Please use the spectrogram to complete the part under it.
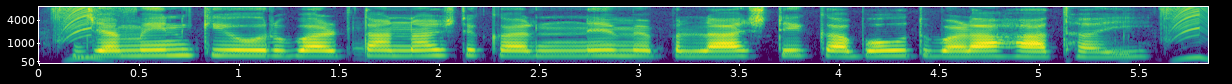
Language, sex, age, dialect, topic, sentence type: Magahi, female, 18-24, Central/Standard, agriculture, statement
